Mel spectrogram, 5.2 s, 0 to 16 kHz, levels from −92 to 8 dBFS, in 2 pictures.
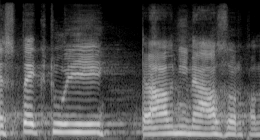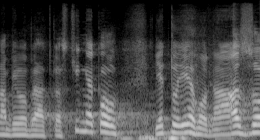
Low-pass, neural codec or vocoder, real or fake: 14.4 kHz; codec, 32 kHz, 1.9 kbps, SNAC; fake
